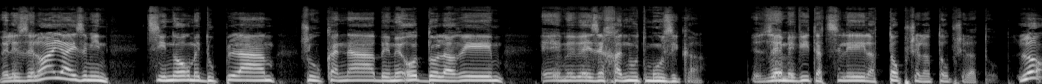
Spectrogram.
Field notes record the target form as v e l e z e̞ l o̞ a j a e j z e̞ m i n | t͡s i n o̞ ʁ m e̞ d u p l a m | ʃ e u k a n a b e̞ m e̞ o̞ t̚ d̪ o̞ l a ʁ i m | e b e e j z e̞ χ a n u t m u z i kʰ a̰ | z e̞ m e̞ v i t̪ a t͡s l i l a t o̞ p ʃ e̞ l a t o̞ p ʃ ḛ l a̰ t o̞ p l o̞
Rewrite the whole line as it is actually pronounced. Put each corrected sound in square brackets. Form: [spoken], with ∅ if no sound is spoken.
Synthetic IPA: v e l e z e̞ l o̞ a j a e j z e̞ m i n | t͡s i n o̞ ʁ m e̞ d u p l a m | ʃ e u k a n a b e̞ m e̞ o̞ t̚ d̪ o̞ l a ʁ i m | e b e e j z e̞ χ a n u t m u z i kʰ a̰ | z e̞ m e̞ v i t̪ a t͡s l i l a t o̞ p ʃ e̞ l a t o̞ p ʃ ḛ l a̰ t o̞ p l o̞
